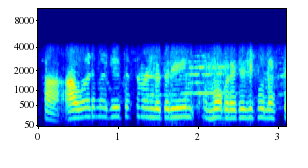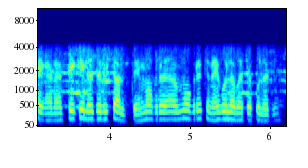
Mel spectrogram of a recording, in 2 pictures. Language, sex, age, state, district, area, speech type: Marathi, male, 18-30, Maharashtra, Satara, urban, conversation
